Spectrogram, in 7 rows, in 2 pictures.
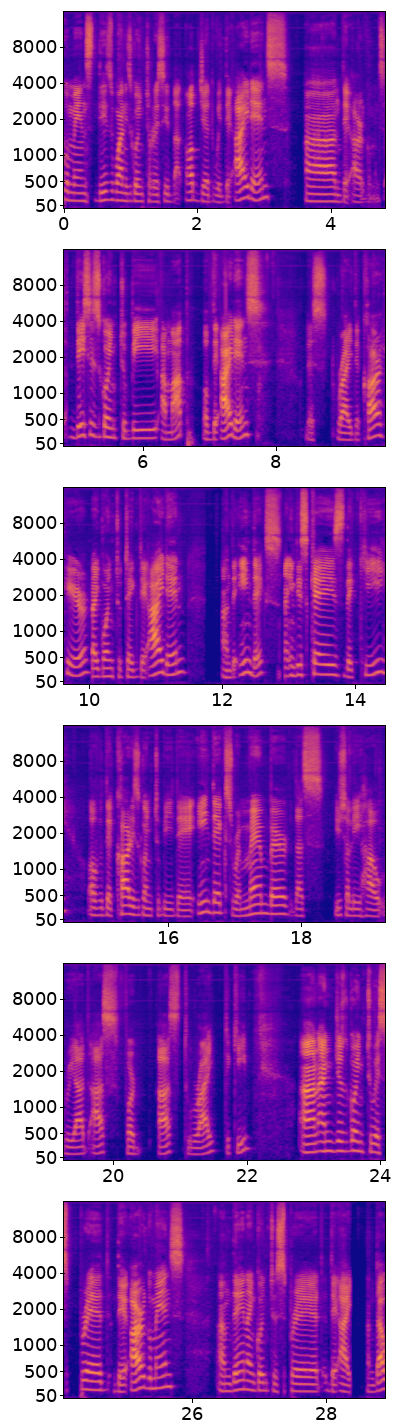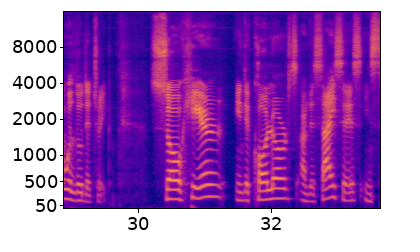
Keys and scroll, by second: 0.7 shift+[, 1.0 space, 3.1 space, 4.7 BackSpace, 4.9 shift+., 5.1 space, 6.9 Return, 7.6-9.4 typing, 10.0 Right, 11.0 BackSpace, 11.8 space, 12.9 Left, 14.6 shift+[, 14.9 shift+], 15.2 Left, 16.7 Right, 17.1 space, 17.8 Left, 18.0 Right, 18.6 BackSpace, 19.0 space, 22.8 shift+[, 23.4 shift+], 23.7 space, 23.8 Left, 25.6 Right, 26.0 space, 26.3 shift+[, 28.7 super+s.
